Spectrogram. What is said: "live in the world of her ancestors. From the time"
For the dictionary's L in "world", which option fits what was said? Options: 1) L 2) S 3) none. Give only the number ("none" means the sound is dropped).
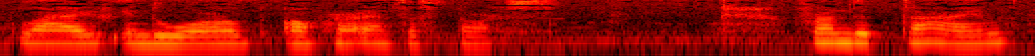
1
